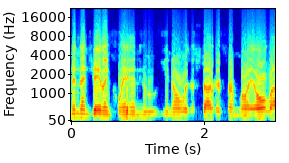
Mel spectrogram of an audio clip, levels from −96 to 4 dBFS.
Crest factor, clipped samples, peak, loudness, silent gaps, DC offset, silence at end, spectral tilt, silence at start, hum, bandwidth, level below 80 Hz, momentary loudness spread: 16 dB; under 0.1%; 0 dBFS; -17 LUFS; none; under 0.1%; 0 s; -4.5 dB/octave; 0 s; none; over 20 kHz; -68 dBFS; 9 LU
